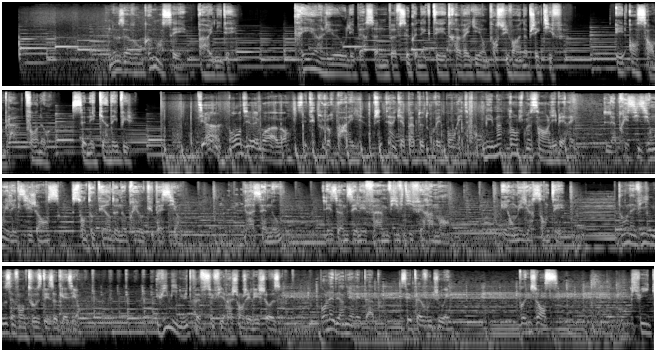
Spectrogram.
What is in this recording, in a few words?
French voice over Corporate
